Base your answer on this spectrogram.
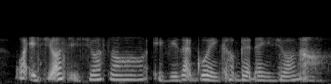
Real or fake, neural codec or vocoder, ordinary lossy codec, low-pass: fake; vocoder, 44.1 kHz, 80 mel bands, Vocos; none; 3.6 kHz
